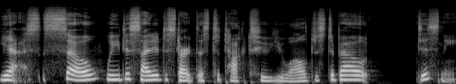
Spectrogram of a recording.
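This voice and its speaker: On a very clean recording with a silent background, a woman with an unremarkable speaking voice speaks at a medium pitch. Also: ordinary pitch variation, moderate pace. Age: 40s. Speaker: podcast co-host. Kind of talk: casual chat. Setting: home, on the couch.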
